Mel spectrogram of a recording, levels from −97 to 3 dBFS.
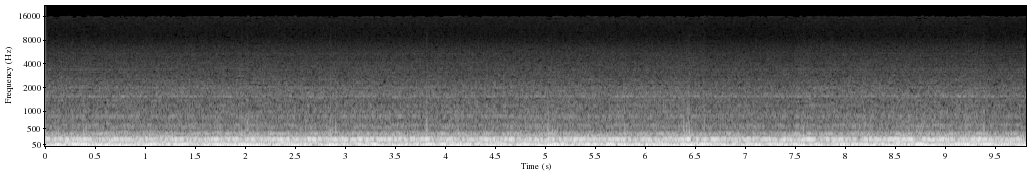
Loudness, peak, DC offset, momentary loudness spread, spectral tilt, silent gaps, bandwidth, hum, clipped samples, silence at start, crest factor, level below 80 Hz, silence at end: -13 LUFS; 0 dBFS; under 0.1%; 2 LU; -11.5 dB/octave; none; 2.6 kHz; none; 0.4%; 0 s; 8 dB; -10 dBFS; 0 s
